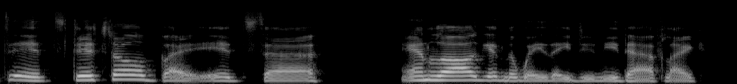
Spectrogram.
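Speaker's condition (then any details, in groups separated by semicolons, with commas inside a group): Multiple sclerosis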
